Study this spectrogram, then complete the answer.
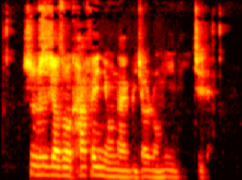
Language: Chinese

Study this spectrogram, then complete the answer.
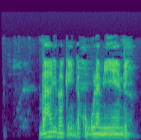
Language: Ganda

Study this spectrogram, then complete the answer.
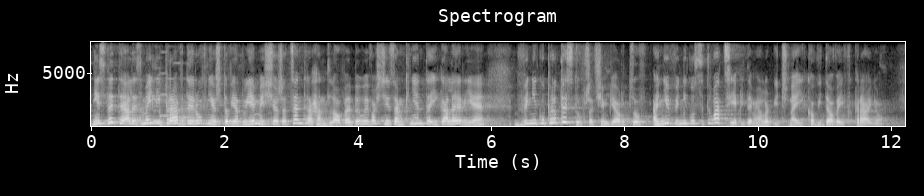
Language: Polish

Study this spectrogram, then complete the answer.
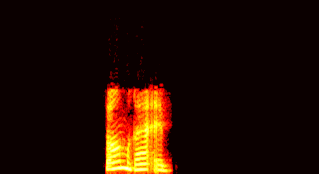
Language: Arabic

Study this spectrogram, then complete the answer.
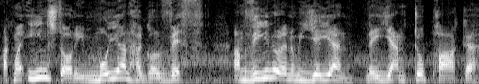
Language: Welsh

